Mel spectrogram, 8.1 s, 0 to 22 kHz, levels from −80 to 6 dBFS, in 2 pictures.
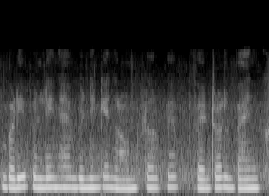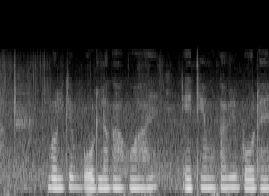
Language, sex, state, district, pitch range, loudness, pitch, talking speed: Hindi, female, Bihar, Kishanganj, 190-205 Hz, -14 LUFS, 195 Hz, 155 wpm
